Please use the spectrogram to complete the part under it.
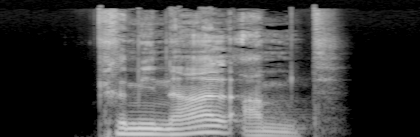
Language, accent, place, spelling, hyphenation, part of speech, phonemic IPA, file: German, Germany, Berlin, Kriminalamt, Kri‧mi‧nal‧amt, noun, /kʁimiˈnaːlˌʔamt/, De-Kriminalamt.ogg
- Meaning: office of criminal investigations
